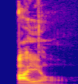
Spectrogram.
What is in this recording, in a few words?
"ayil", Hebrew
